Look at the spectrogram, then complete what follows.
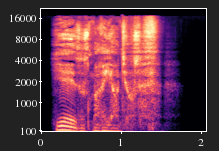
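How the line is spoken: Murmured nearby. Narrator (German): murmelte die Pförtnerin neben mir

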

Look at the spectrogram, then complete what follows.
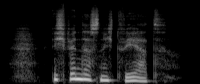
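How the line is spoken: Sad. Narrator (German): sagte traurig

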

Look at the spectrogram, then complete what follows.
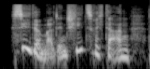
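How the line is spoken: Giggling. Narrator (German): sagte sie kichernd

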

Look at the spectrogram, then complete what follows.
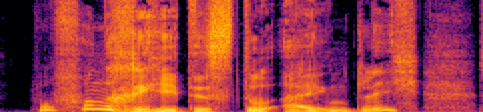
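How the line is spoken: Laughing. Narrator (German): sagte Hermine lachend

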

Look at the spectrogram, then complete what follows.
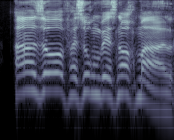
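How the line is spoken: Call. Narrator (German): rief Angelina

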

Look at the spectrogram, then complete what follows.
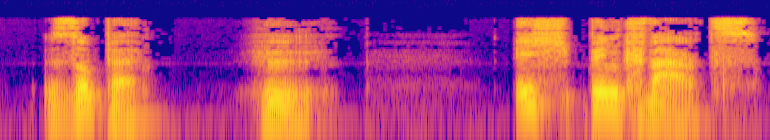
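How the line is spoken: Rumbling rock voice. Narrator (German): brummte der größte Felsen

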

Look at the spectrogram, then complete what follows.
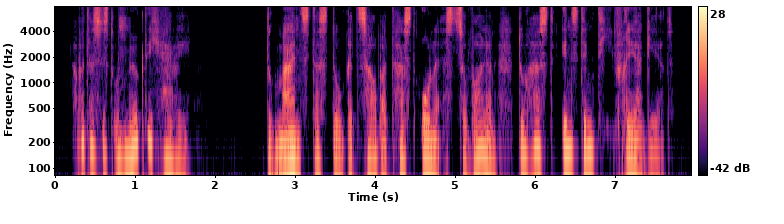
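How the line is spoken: Gentle. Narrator (German): sagte Hermine sanft

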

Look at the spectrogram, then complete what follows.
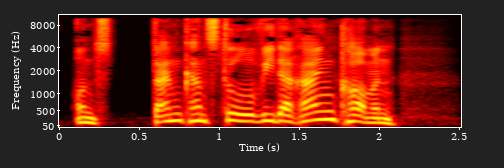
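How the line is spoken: Called after her. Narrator (German): rief er ihr nach

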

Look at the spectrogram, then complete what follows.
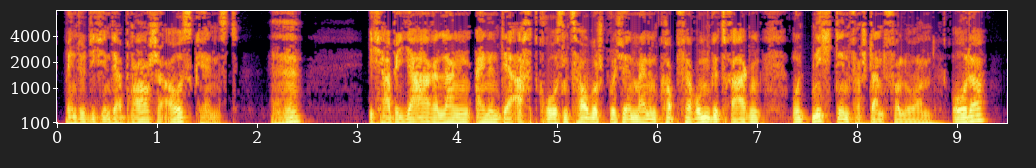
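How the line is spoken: Grumbling. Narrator (German): brummte

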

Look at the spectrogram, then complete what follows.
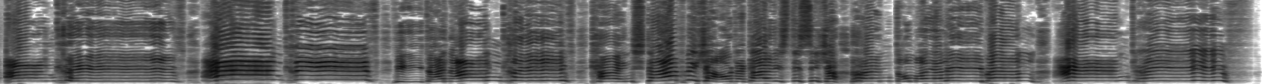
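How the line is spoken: Full-lunged roar. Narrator (German): füllte er seine Lungen und brüllte

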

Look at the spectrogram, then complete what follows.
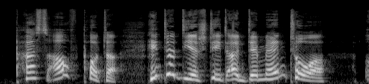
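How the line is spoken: Shrieking. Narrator (German): kreischte Lavender Brown

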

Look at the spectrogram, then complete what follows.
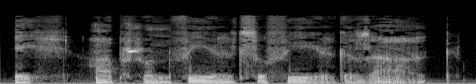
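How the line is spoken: Lowered voice reply. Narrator (German): erwiderte der Laubwolf ebenfalls mit gesenkter Stimme

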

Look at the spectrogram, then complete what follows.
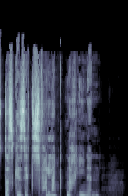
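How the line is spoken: Hissing. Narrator (German): zischte Caius

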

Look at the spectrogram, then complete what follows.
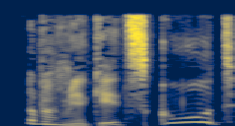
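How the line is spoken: Still giggling. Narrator (German): sagte Lilly immer noch kichernd

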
